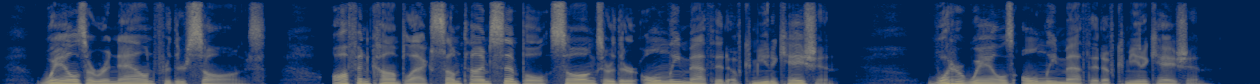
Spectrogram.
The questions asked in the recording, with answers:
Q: What are whales' only method of communication?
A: Songs are whales' only method of communication.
